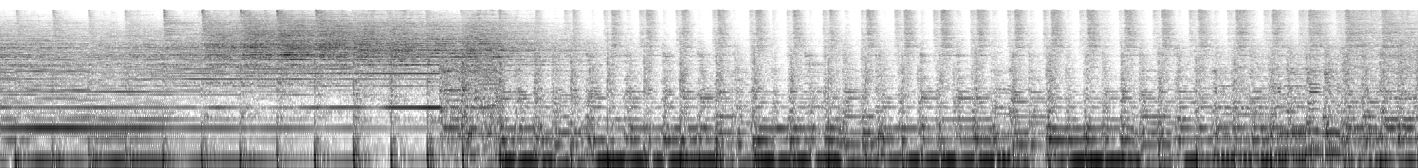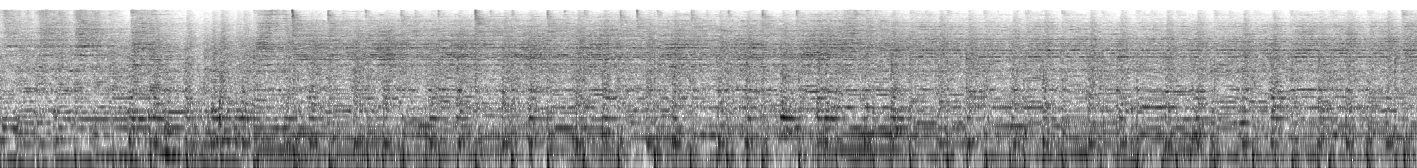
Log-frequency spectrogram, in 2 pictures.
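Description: Alternative rock band playing an instrumental passage on electric guitar, bass guitar and drum kit, without vocals. It opens on a held chord for about four seconds, then the drums and bass come in with a steady driving beat, and the band plays fuller and heavier from a little past halfway.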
